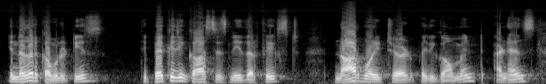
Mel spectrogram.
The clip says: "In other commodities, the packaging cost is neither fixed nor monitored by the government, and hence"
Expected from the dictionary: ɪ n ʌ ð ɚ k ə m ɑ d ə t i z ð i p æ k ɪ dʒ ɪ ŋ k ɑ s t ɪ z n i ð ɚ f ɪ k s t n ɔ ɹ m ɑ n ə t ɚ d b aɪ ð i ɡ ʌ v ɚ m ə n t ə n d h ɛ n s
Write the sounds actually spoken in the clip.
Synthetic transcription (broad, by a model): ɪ n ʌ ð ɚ k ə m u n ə t i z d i p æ k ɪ dʒ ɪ ŋ k ɑ s t ɪ z n i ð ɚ f ɪ k s t n ɔ ɹ m ɑ n ə t ɚ d b aɪ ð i ɡ ʌ v ɚ m ə n t ə n d h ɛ n s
